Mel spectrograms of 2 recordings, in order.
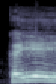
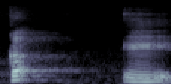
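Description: First: The vowel is joined to ka with a y-glide. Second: The vowel is kept separate with no glide. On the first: The speaker calls it wrong. "అది యా యా చదువుతున్నాడు వాడు, తాలువుతో చదువుతున్నాడు" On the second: The speaker calls it right. "క ఏ ఇక్కడ నుంచి పలకాలి, ఏ అనాలి"

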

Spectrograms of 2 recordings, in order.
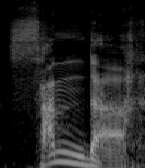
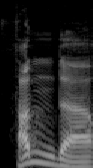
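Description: First: It begins with an s sound, Japanese style. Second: It begins with a th sound, English style.

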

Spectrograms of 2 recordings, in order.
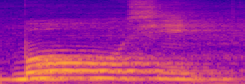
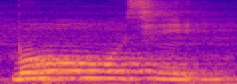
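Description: The two takes are said the same way.

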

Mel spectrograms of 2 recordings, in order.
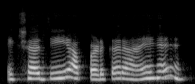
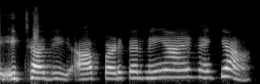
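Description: First: It is said in an even, level voice. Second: It is said in a raised, high voice.

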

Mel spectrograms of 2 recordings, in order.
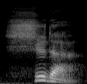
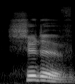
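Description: First: The words blend into one reduced word. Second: Both words are said in full.

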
